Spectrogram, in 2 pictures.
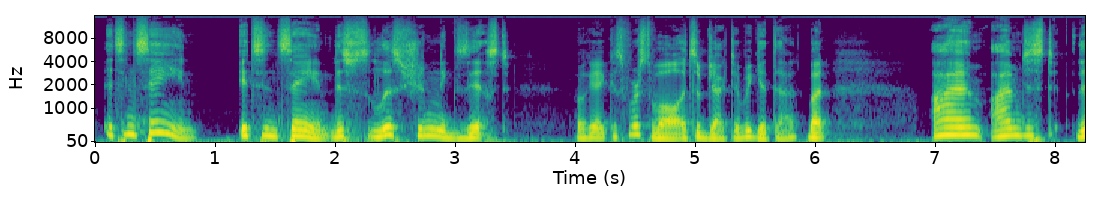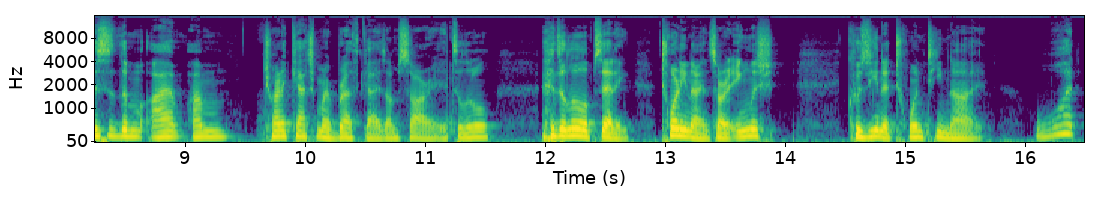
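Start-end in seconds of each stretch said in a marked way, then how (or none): none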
